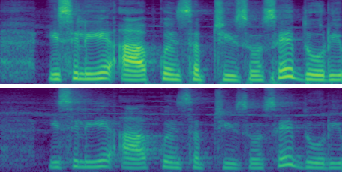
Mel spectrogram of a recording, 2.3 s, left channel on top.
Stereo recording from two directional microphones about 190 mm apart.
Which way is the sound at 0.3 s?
45° left (ahead or behind).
